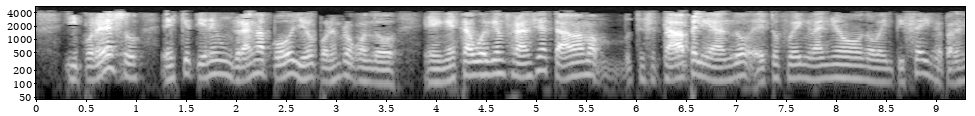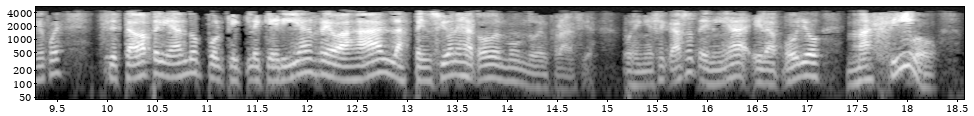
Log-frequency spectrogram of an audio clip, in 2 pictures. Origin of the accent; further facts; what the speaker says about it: Aibonito, Puerto Rico; yo soy de Aibonito. Y en Aibonito es un pueblo pequeño, por lo menos cuando mi pueblo era mucho más pequeño cuando yo me crié allá.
